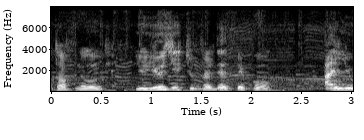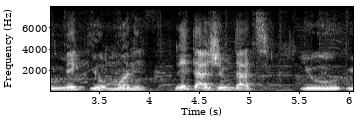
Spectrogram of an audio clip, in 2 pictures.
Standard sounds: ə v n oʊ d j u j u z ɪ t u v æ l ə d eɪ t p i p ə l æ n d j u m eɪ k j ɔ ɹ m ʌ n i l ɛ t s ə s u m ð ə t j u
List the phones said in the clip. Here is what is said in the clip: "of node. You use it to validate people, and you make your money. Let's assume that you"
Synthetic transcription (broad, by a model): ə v n oʊ d j u j u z ɪ t u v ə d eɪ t p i p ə n j u m eɪ k j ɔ m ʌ n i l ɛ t ə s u m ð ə t j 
